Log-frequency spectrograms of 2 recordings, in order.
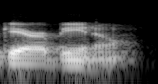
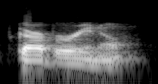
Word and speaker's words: Garbarino: 2 part Republican first first candidate is Andrew garbino oh Garbarino my apologies for mispronunciations of any names no worries the first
